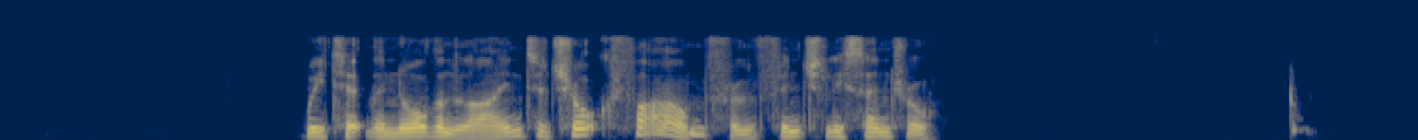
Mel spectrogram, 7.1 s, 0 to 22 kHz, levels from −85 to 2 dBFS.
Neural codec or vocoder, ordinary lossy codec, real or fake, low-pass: codec, 16 kHz, 4.8 kbps, FACodec; none; fake; 7.2 kHz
